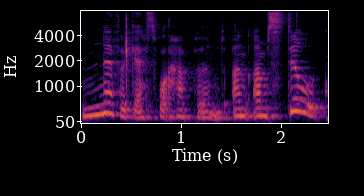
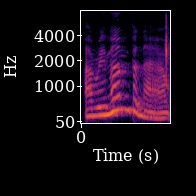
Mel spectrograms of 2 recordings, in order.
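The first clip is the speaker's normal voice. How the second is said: excited realisation; 4 semitones higher, 6 dB louder than usual. Retold or imitated. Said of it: "And I said".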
